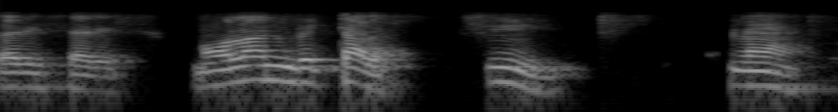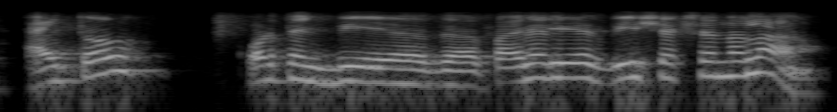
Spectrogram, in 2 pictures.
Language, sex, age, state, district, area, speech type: Kannada, male, 60+, Karnataka, Bidar, urban, conversation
